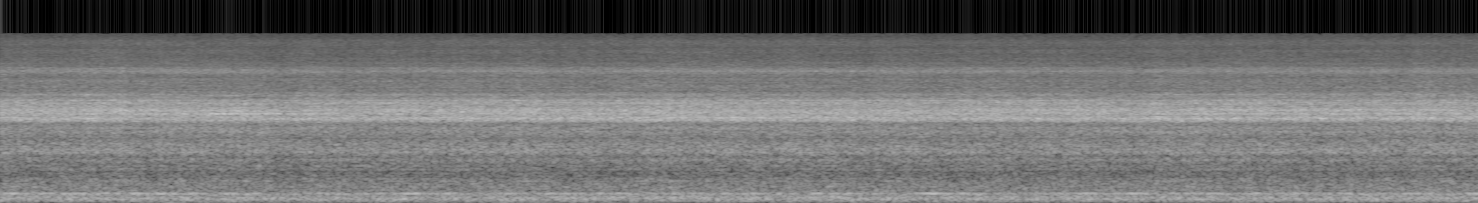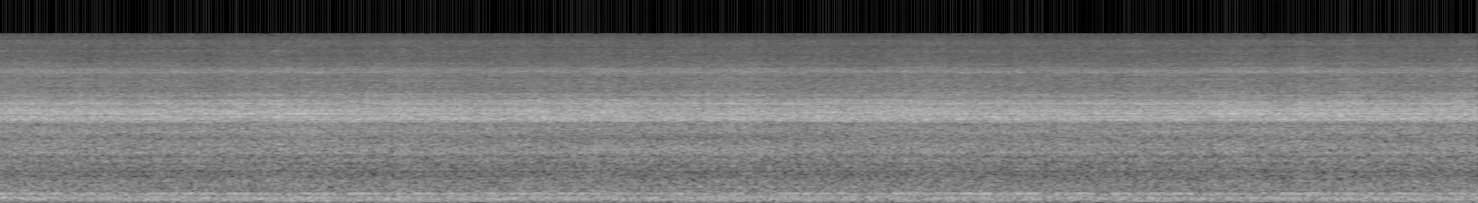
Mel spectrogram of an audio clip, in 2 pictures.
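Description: Steady running noise of a VIRM double-deck electric train heard inside the driver's cab: an even hiss with a steady low hum, holding the same level throughout.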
